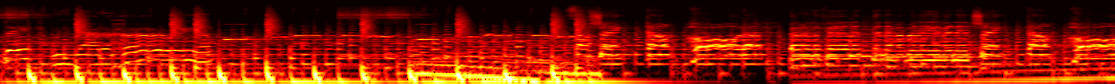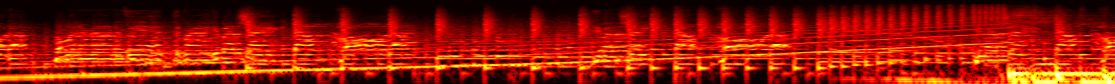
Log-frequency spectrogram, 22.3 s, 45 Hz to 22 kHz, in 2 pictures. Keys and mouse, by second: 3.3 right click, 4.0 click, 11.4 click, 15.7 click, 16.4 ctrl+d, 17.5 ctrl+d, 17.6 click, 18.7 Delete, 19.7 Delete, 19.8 click, 20.2 Delete, 21.7 click.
